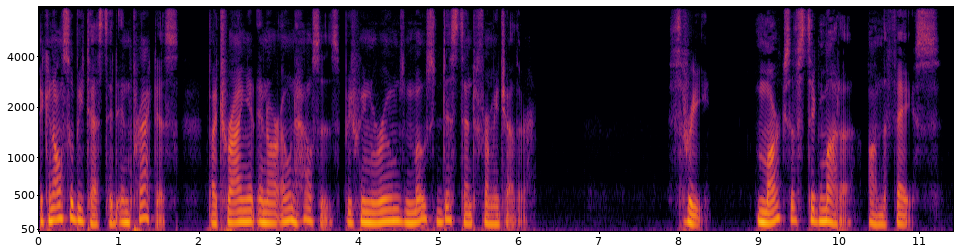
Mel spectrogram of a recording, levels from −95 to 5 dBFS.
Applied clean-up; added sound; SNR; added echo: none; none; none; none.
